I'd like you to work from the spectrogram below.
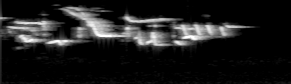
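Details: Orchard oriole song phrase: a lively run of sweet slurred whistles, a downward swoop, then a quick buzzy trill, all high-pitched and delivered in about two and a half seconds without background noise.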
